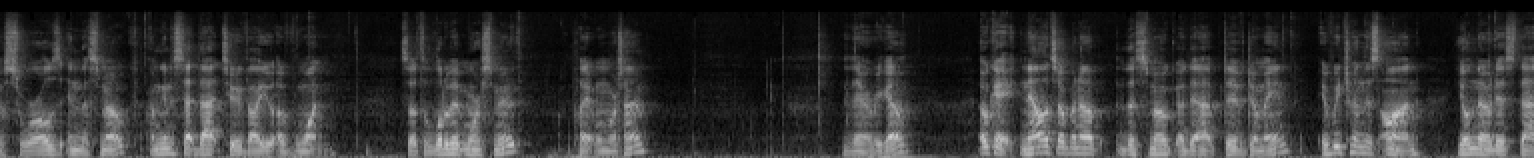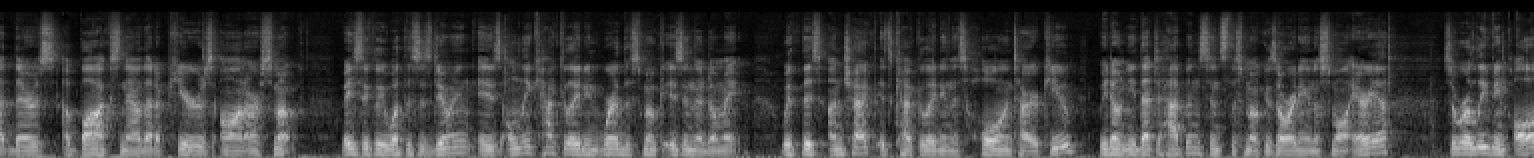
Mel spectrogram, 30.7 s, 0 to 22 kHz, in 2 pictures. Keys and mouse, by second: 1.3-3.7 drag, 3.7-5.0 middle drag, 5.0-11.8 drag, 5.5 alt+a, 8.7 alt+a, 12.7-17.2 drag, 15.5 alt+a, 16.1 alt+a, 17.3-19.6 drag, 22.5 middle click, 27.8-29.0 middle drag, 30.1-30.6 drag.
